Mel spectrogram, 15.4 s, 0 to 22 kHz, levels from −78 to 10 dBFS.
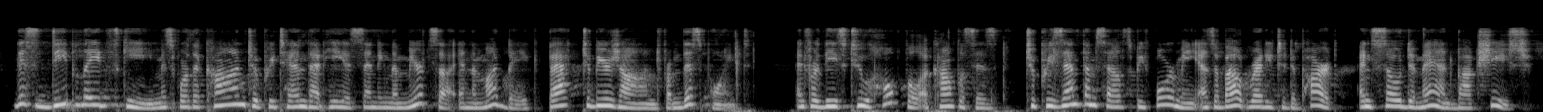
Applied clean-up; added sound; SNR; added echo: neural mask model DeepFilterNet 3.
